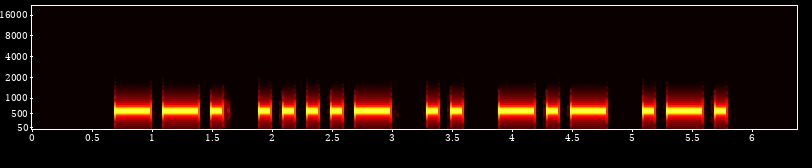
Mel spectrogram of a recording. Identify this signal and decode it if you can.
Morse code, heard as a keyed tone, about 12 wpm, 600 Hz. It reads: G4IKR
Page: 2 ekstra ordmellemrum mellem kaldesignalerne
